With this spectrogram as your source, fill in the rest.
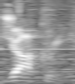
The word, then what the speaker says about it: Jacri: Like it's like Zachary, but Jacri. It's the French version of my name. I was given a pronunciation guide. It's actually Jacri.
